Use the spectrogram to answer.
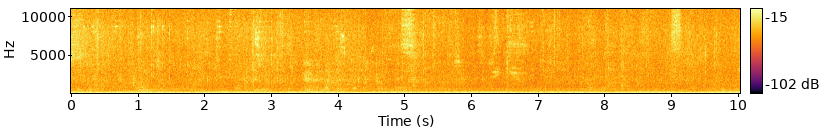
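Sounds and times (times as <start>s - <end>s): faint murmured voices: 0.0s - 10.0s
low electrical hum: 0.0s - 10.0s.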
